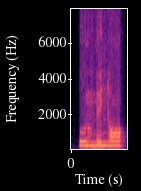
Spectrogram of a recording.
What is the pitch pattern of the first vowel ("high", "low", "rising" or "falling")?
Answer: high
